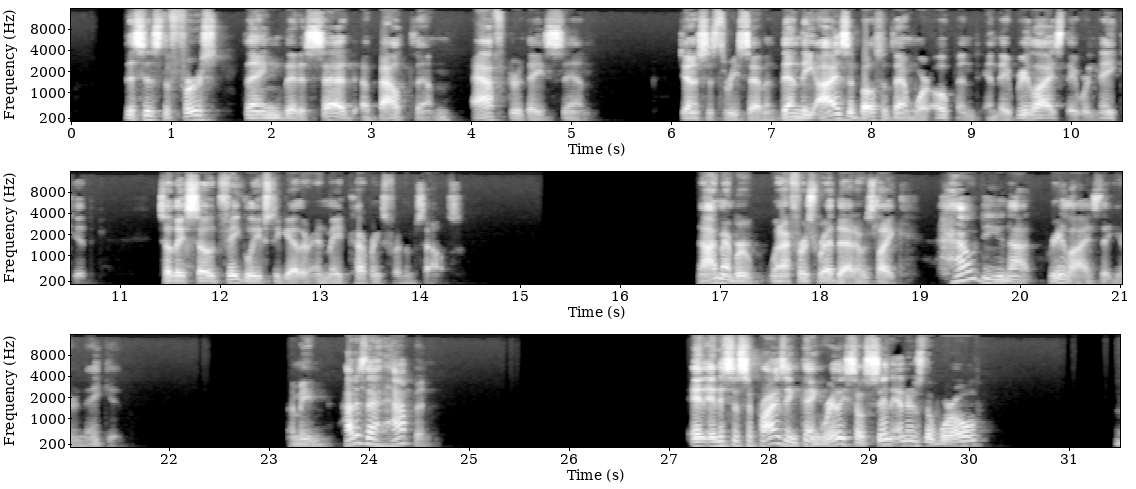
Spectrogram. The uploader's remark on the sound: Recorded at Seabreeze Church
